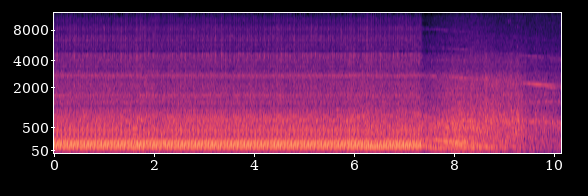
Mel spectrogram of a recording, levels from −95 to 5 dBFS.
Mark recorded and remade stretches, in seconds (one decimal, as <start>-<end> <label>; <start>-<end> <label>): 0.0-1.6 recorded; 1.6-2.2 remade; 2.2-10.1 recorded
